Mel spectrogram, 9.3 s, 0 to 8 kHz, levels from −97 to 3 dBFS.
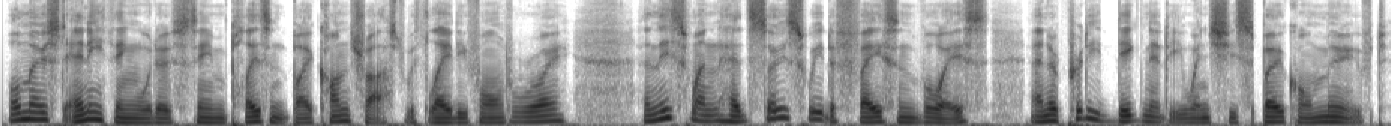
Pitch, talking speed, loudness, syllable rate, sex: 120 Hz, 195 wpm, -18 LUFS, 5.5 syllables/s, male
